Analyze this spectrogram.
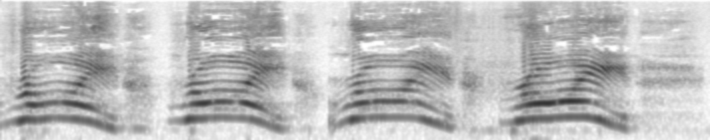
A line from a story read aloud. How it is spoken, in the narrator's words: screaming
